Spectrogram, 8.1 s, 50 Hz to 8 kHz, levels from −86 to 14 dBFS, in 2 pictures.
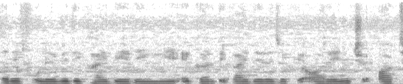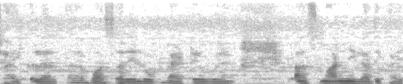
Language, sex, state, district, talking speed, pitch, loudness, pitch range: Hindi, female, Bihar, Sitamarhi, 215 wpm, 170 Hz, -32 LUFS, 165-175 Hz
